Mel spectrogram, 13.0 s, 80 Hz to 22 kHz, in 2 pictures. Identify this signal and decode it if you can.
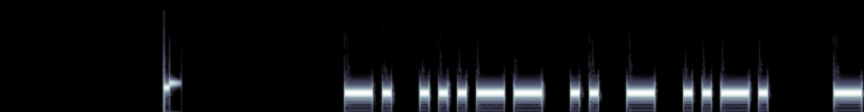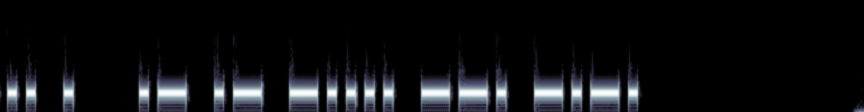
Morse code, heard as a keyed tone, about 17 wpm, 700 Hz. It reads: N3ITF DE AA6GC
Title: USA Callsign DE Callsign - 5 Characters - 17wpm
